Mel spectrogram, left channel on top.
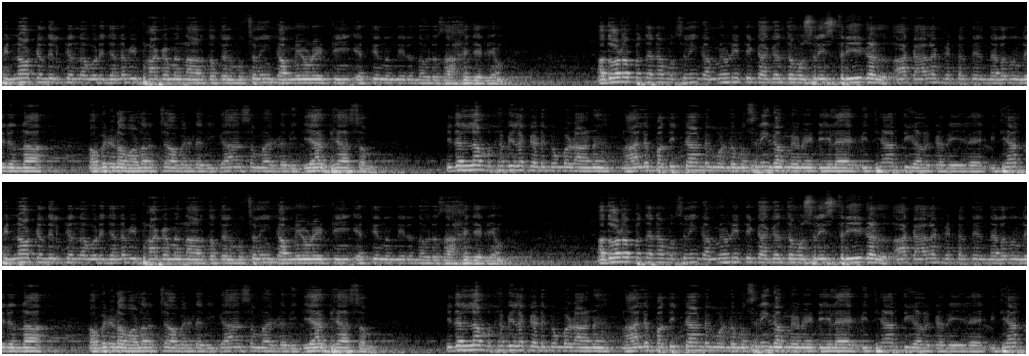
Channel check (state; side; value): identical; both; correlation 1.00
